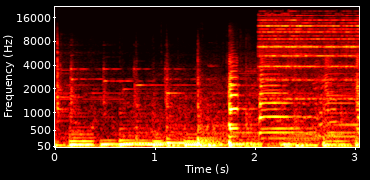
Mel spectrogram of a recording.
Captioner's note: school bell rings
